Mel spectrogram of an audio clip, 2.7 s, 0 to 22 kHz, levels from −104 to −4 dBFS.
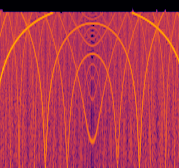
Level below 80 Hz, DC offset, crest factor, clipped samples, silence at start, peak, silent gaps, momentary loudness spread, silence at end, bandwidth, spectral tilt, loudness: -50 dBFS; under 0.1%; 10 dB; under 0.1%; 0 s; -10 dBFS; none; 8 LU; 0 s; 16.5 kHz; 1 dB/octave; -18 LUFS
